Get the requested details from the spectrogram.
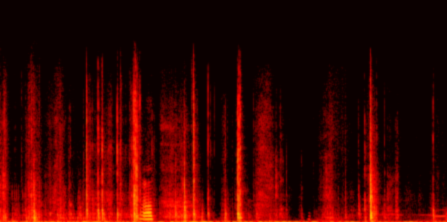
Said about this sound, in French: Ah non, j'ai arraché le calendrier.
